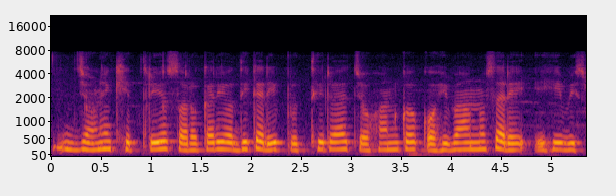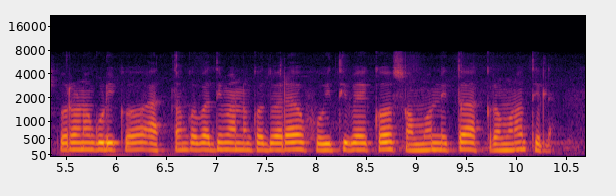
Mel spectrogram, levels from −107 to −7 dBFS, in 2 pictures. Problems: none marked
